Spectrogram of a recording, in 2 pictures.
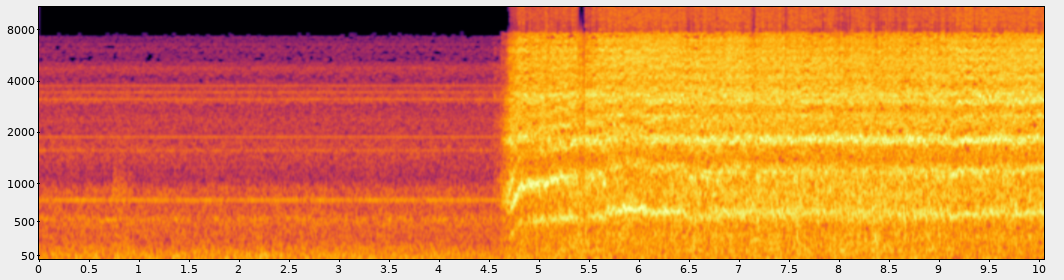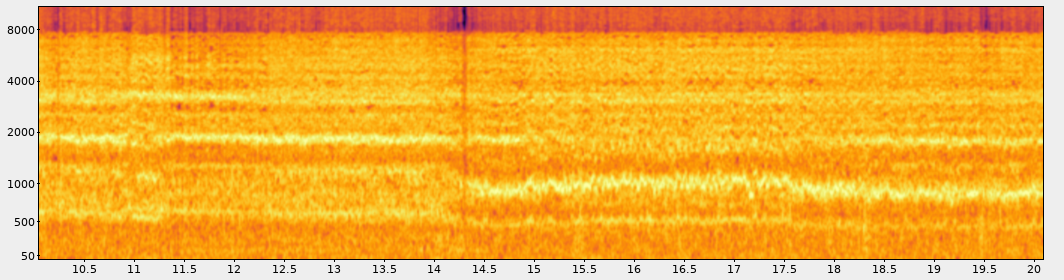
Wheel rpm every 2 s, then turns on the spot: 0, 0, 80, 160, 160, 160, 160, 130, 110, 110.
none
